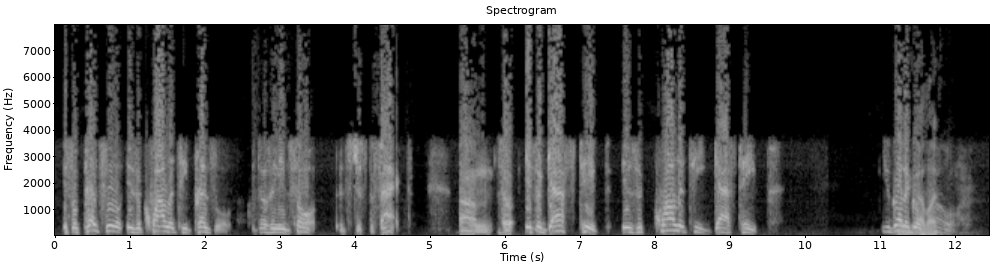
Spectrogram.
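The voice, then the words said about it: Imitates another person's voice. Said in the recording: “You do the Christopher Walken. Let's hear your Christopher Walken impression.”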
